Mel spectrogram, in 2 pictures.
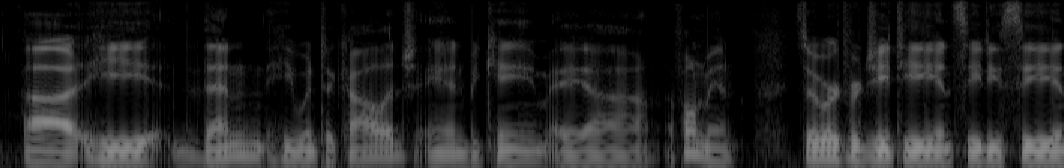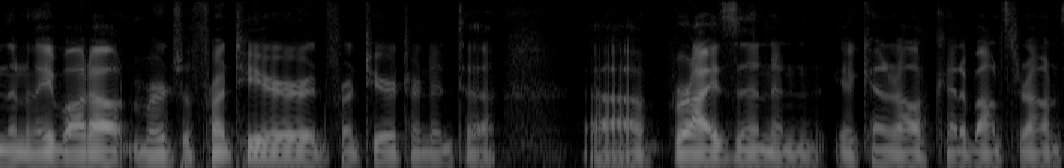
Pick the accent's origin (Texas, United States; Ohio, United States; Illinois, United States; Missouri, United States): Illinois, United States; Belvidere; I was born and raised in Belvedere.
